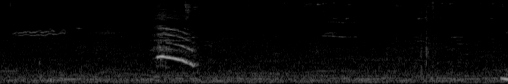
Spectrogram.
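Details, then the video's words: Indoor pet dog, apparently called Tiger, whining to be let outside: a single short, thin, falling whimper lasting a fraction of a second, with a faint brief squeak near the end and low room noise throughout. "my dog is talking"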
